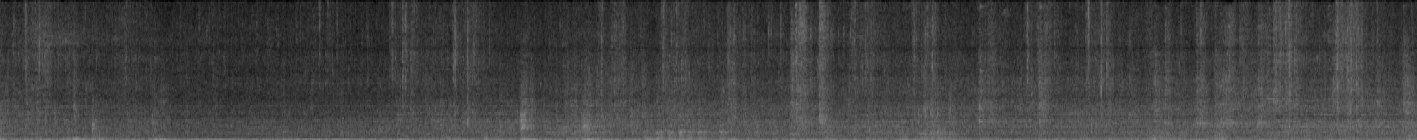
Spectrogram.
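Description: FWAA container flat wagons of a freight train rolling past at close range: a steady low rumble from the wheels, with scattered sharp clicks and knocks.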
